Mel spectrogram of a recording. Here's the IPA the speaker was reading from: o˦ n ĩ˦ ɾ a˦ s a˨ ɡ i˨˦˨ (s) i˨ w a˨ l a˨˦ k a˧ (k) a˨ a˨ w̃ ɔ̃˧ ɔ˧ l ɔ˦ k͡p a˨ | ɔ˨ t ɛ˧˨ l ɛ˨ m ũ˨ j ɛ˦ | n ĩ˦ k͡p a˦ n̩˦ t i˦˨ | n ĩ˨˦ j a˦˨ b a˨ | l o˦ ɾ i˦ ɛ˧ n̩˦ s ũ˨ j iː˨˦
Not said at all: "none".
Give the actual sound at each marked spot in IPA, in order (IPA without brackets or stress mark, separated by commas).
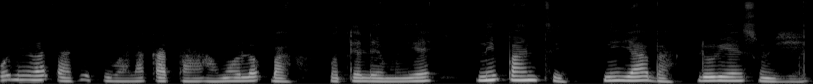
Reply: t, t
